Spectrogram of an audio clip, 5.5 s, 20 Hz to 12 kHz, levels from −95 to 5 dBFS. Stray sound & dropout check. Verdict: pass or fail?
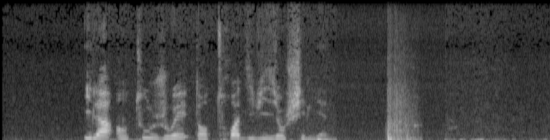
fail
